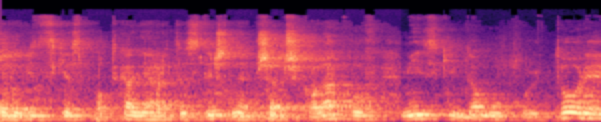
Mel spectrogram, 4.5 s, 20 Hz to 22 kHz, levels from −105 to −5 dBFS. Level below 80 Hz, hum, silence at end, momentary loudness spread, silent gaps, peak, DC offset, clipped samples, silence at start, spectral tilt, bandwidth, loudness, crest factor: -52 dBFS; none; 0 s; 5 LU; none; 0 dBFS; under 0.1%; under 0.1%; 0 s; -5.5 dB/octave; 13.5 kHz; -13 LUFS; 12 dB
